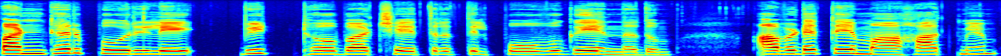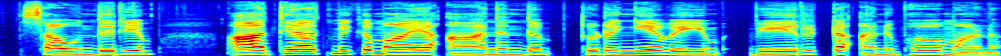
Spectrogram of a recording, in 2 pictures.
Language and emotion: Malayalam, neutral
